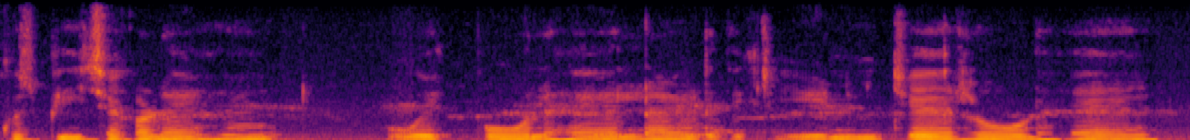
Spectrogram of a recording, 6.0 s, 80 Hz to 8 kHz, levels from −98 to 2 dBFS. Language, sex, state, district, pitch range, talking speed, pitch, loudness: Hindi, male, Uttar Pradesh, Jalaun, 130-135 Hz, 150 wpm, 130 Hz, -27 LUFS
